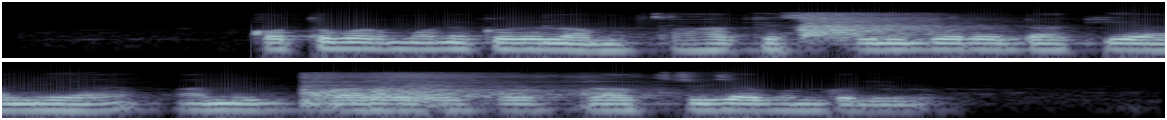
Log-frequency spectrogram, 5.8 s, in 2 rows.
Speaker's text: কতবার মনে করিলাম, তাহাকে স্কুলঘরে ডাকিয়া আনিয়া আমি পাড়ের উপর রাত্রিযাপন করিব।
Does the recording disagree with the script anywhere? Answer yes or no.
no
